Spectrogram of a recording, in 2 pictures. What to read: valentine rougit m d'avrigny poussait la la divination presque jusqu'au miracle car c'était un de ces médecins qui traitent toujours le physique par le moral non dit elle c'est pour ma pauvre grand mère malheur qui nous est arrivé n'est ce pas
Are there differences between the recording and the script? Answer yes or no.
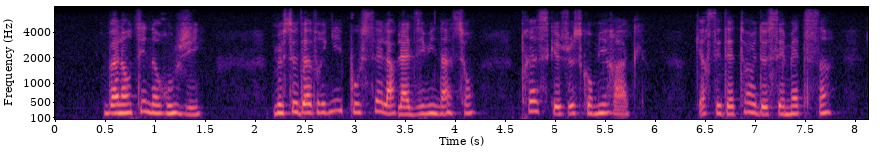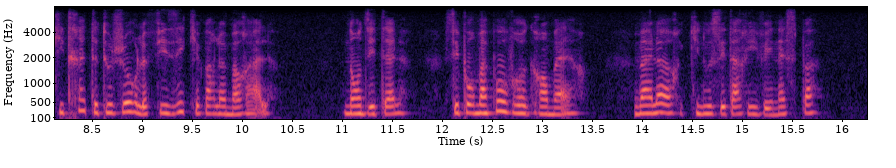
no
